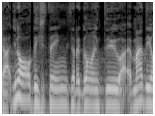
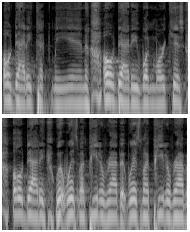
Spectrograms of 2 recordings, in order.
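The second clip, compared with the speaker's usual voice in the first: put-on small, three-year-old child's voice; 3 semitones higher, 3 dB quieter than usual. Retelling bedtime requests of a three-year-old: imitating a three-year-old child. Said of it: "when we put our three-year-old to bed".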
